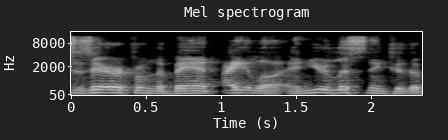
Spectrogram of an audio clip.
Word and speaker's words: Aittala: Technically, it's Aittala, or one or two syllables, but either one is good. But if you look at it, probably Aittala makes more sense.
